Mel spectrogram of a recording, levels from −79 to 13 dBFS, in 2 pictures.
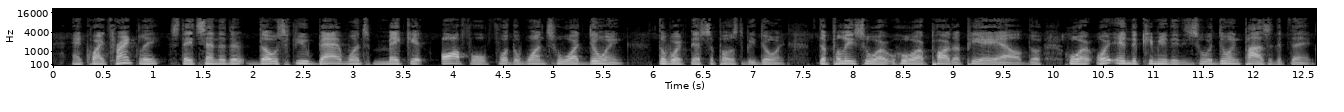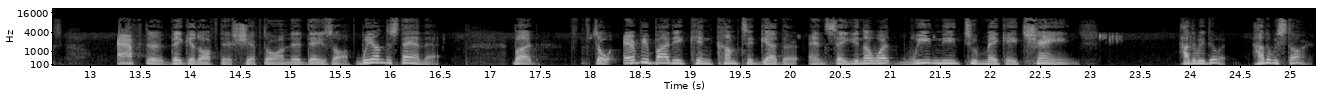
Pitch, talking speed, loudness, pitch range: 140 Hz, 200 wpm, -19 LUFS, 120-165 Hz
